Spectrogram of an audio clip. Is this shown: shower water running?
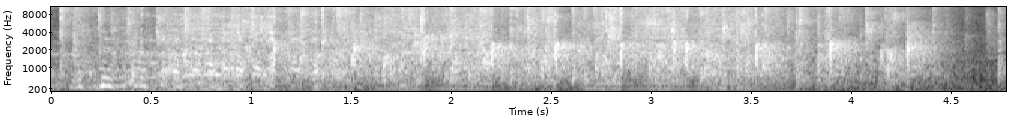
no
